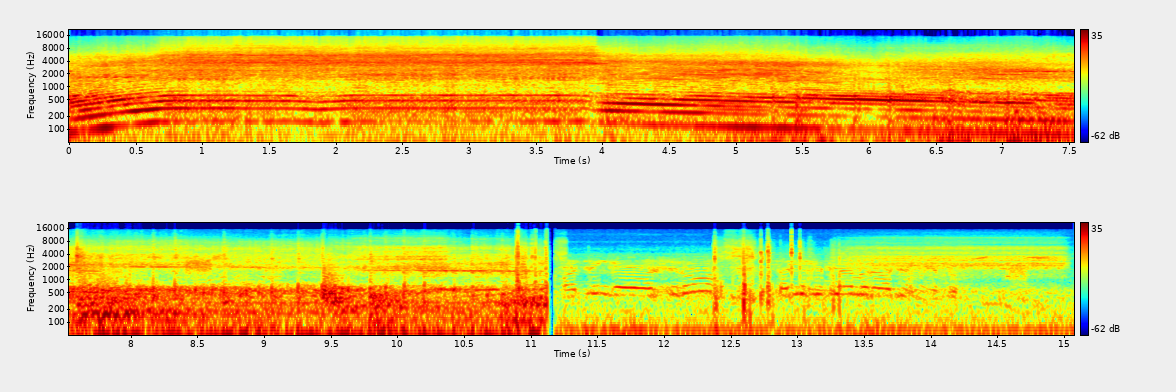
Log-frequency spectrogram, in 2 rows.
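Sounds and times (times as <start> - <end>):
engine revving: 0.0 - 11.2.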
